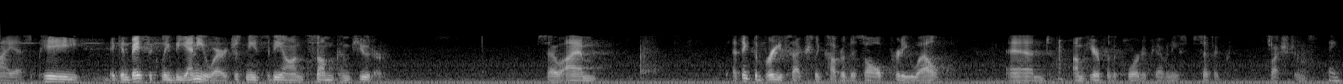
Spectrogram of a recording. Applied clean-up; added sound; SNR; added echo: none; Bus; 12 dB; none.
